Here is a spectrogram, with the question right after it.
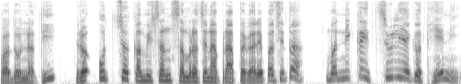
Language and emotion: Nepali, happy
